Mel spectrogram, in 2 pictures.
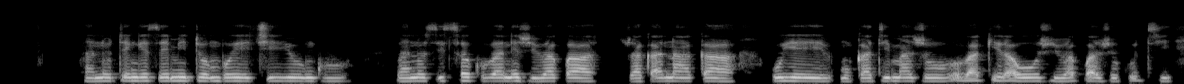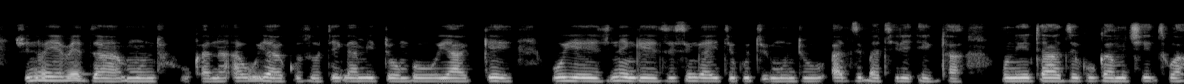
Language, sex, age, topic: Ndau, female, 36-49, health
